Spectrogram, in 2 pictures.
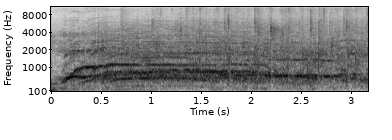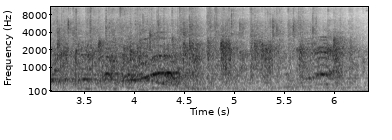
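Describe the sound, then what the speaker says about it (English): Wedding guests cheer and clap loudly at a reception during a speech, a sustained crowd roar with whoops and shouting voices rising and falling across the room. "I'm going to need you to cheer again in just 2 seconds."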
